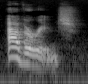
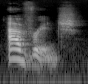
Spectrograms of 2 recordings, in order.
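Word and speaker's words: average: This word can be pronounced "av-e-rage". Av-e-rage. But most of the time we actually say "av-rage". Av ridge. Av-rage. So although it's not wrong to say "av-e-rage", usually we don't pronounce the second syllable and we say "av-rage".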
